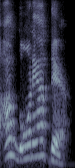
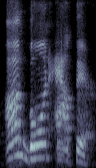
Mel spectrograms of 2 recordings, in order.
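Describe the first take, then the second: First: Said in the usual way. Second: "I'm going out there" slowed down, each word driven home; emphatic insistence. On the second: Retold or imitated. Wrestler insisting at WrestleMania, "I'm going out there" slow and emphatic. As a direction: say "I'm going out there" slowly and firmly, as final.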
